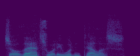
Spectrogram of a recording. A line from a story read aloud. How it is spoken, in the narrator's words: muttered to himself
